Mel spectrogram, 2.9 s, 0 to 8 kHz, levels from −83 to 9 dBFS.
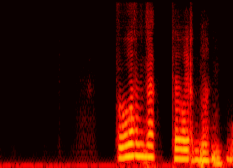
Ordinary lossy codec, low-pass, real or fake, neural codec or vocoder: none; none; fake; codec, 16 kHz, 0.5 kbps, FreqCodec, smaller model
